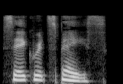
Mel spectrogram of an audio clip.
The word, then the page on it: sacred space: American English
